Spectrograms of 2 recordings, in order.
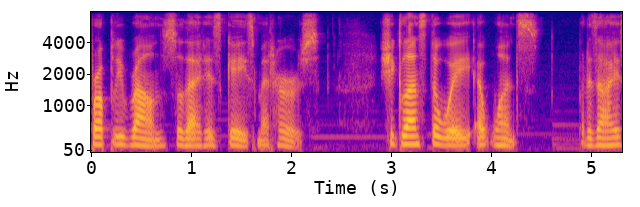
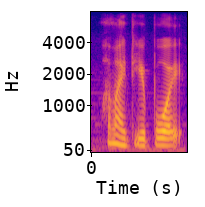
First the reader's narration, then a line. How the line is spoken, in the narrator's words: said, laughing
